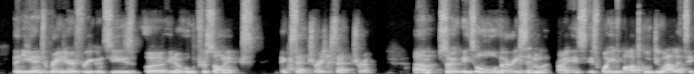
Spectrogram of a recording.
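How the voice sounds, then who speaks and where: This man has an English accent and a fairly high pitch. He talks at a fairly quick pace with ordinary pitch variation. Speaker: acoustical engineer presenting a talk. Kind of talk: technical presentation. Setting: room with live audience. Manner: fast; talkative, chatty.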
